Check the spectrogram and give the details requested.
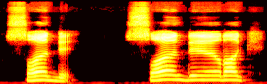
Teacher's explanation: qalqalahnya dibaca kecil karena dia termasuk qalqalah sughra.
